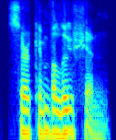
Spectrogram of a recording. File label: "circumvolution", American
